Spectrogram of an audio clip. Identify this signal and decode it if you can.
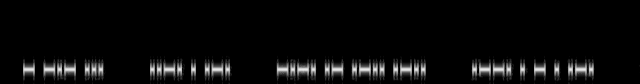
Morse code, heard as a keyed tone, about 34 wpm, 700 Hz. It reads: TKS FER CALL PETER
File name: UK MASTER QSOs TRAINING / 35WPM / UK MASTER QSOs 0003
